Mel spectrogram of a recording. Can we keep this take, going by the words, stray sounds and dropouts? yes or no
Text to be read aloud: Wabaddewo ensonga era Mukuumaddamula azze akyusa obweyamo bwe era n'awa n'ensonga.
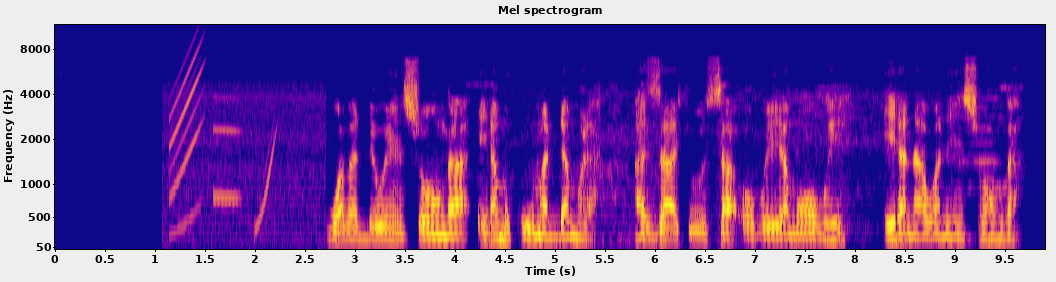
no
